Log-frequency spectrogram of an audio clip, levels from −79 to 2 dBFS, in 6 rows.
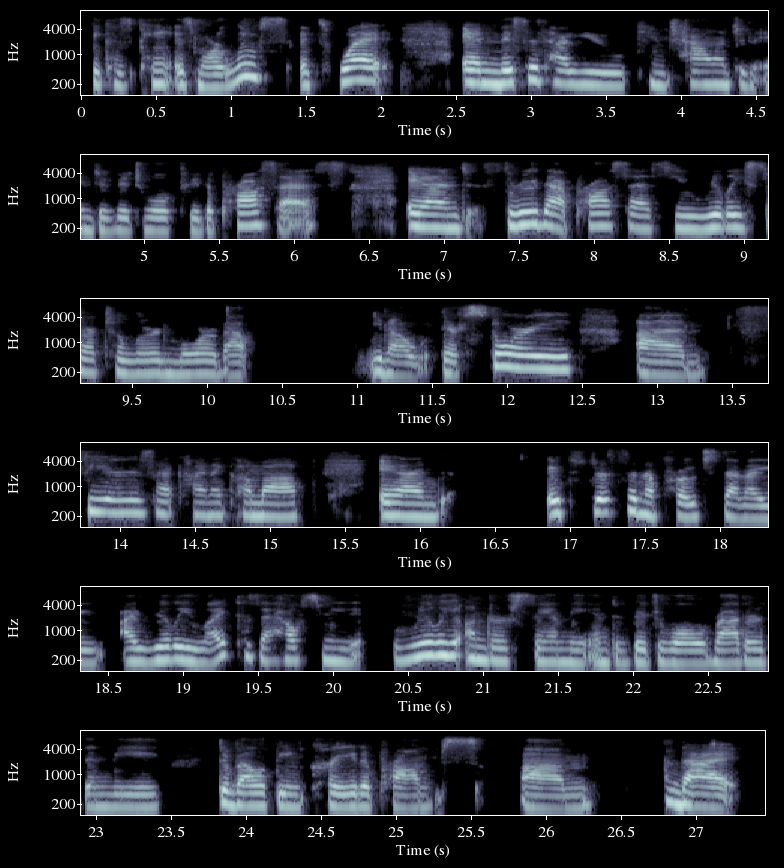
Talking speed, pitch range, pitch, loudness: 145 wpm, 180-220 Hz, 200 Hz, -22 LUFS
